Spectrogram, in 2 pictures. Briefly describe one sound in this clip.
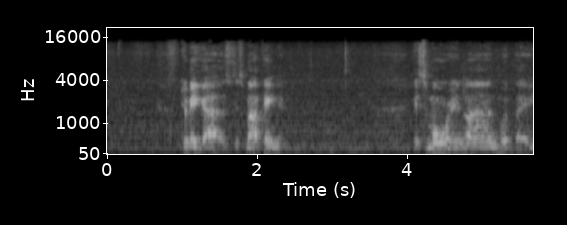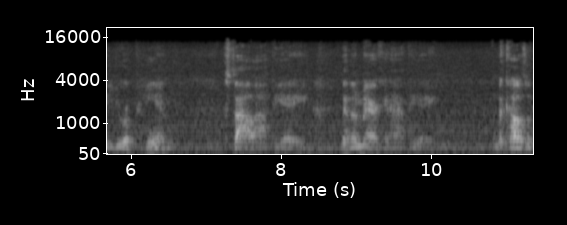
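An elderly man talks calmly and close by.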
